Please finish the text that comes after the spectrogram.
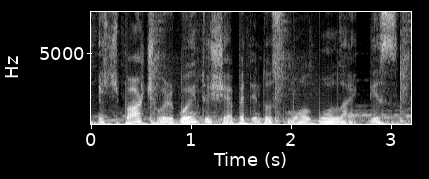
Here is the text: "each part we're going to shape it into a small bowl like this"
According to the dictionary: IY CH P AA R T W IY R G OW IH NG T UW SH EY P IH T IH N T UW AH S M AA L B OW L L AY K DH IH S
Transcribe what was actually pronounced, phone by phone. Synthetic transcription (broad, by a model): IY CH P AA R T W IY R G OW IH NG T UW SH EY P IH T IH N T UW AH S M AA L B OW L L AY K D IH S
